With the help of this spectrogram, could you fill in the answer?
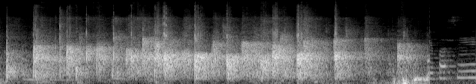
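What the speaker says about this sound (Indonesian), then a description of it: "Tepuk tangan lagi untuk semuanya." Students in a classroom clapping together, a few seconds of brisk, fairly loud, uneven hand claps that stop abruptly, with voices heard near the end.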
